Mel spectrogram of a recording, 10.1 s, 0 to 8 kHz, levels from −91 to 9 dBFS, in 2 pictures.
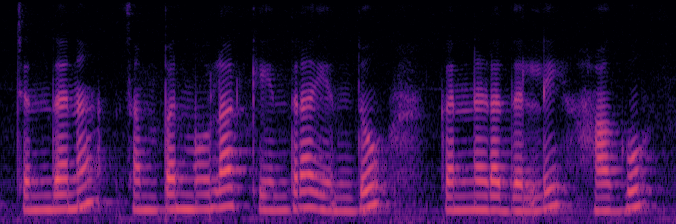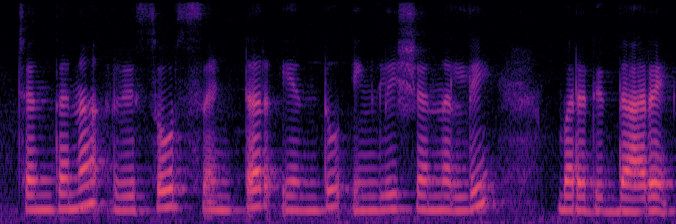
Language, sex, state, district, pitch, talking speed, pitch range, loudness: Kannada, female, Karnataka, Mysore, 195 Hz, 75 wpm, 190-230 Hz, -35 LUFS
